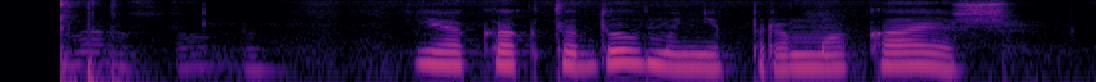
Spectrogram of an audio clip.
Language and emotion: Russian, neutral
